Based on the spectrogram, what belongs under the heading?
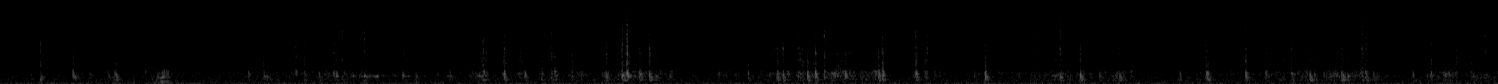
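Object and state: Plastic keyboard.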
